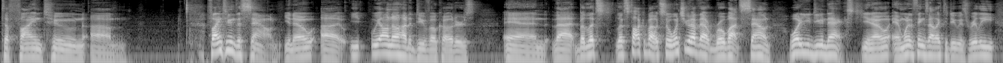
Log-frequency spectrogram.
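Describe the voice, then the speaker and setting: A man's voice: mid-range voice, animated, moderate pace. A middle-aged man giving a casual music production tutorial, rambling and thinking aloud as he works, recorded close on a mic in a small home studio.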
